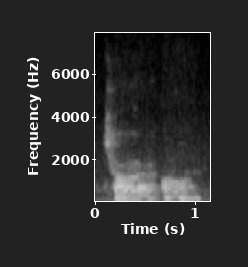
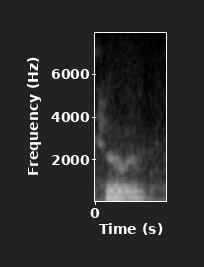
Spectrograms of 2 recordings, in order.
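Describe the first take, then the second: First: The word begins with a 'ch' sound. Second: The word begins with a 'k' sound. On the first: This is how the spelling looks. "it looks like" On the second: This is the listed pronunciation. "the pronunciation listed here is Karen"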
